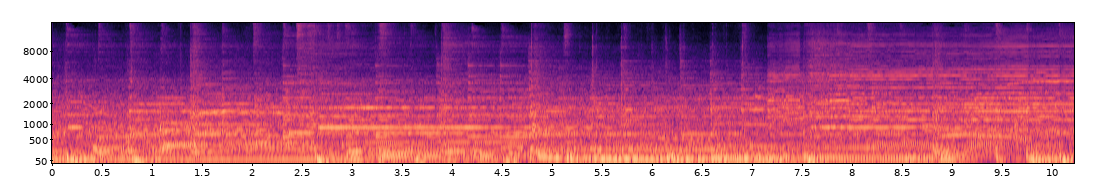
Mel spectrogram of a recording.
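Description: Rock band playing live, heard from the audience: an instrumental jam with regular drum strokes, a heavy bass line, electric guitar and keyboards, with no singing.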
